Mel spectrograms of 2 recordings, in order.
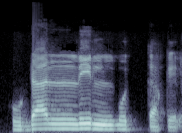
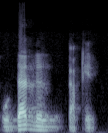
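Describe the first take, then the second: First: The n merges into the l without nasal sound. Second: The n is pronounced separately before the l. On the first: "langsung masuk, idgham masuk tanpa dengung"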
